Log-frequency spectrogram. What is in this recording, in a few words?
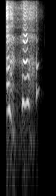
Happy, kr; voices; heroes; Pansirone; kingsraid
